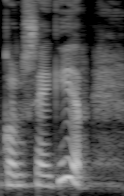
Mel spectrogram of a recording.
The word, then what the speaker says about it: conseguir: Si tengo la E o la I, escribo la G con la U. Esta U no se pronuncia, solo me dice que tengo que pronunciar suave. Yo no digo llegué, sino que digo llegué. Yo no digo conseguir, sino conseguir.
